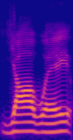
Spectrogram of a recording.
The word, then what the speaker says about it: Yahweh: In Hebrew, it's Yahweh, or at least that's how we pronounce it. There are no vowels in the divine name in the Hebrew text.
